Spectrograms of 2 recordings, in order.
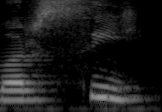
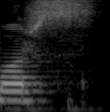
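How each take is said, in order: First: The word ends with a clear final vowel sound. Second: The word ends without the final vowel sound. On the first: The speaker calls it right. "why I am saying mercy? Like here I am pronouncing I" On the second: The speaker calls it wrong. "why I am not saying mers"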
